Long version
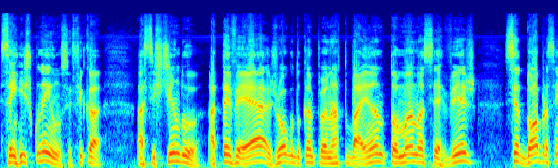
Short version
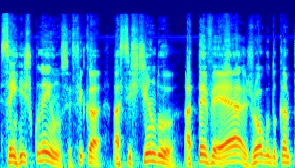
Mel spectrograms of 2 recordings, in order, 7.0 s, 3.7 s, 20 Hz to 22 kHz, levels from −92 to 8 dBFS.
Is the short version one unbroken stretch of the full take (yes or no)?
no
